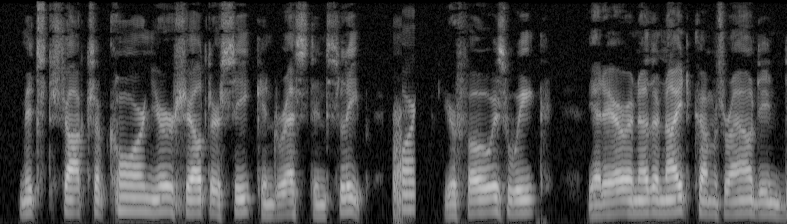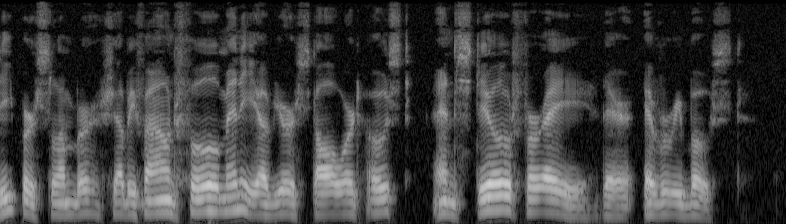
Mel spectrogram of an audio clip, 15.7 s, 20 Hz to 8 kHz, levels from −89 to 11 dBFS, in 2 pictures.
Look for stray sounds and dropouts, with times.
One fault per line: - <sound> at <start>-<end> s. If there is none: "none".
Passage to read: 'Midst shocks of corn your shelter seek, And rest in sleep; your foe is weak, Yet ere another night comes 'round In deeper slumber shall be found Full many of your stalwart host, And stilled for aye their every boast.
- laugh at 3.9-4.2 s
